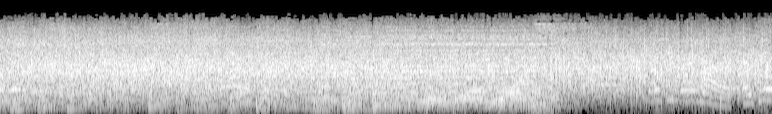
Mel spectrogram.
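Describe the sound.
Sustained applause from the cast of the Red Skelton program fills the whole stretch, a dense, steady patter of clapping with faint voices mixed in beneath it.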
